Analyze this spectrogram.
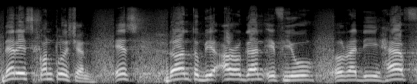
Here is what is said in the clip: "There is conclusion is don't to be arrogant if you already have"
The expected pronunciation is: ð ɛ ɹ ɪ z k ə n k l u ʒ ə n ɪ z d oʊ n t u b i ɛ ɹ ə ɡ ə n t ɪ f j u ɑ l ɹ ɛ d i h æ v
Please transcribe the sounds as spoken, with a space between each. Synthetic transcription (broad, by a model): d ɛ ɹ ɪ s k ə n k l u s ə n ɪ s d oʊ n t u b i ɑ ɹ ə ɡ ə n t ɪ f j u ɑ l ɹ ɛ d i h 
